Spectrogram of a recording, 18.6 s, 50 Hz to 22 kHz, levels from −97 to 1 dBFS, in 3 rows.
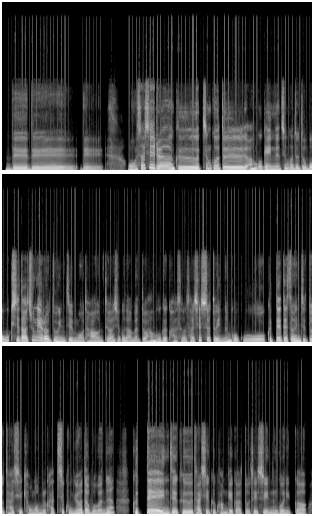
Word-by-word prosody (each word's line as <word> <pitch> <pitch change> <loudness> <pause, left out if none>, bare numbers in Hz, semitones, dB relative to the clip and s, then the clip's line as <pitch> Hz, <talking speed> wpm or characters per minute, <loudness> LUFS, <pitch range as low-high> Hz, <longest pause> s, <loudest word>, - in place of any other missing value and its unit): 네네. 180 - 0
네. 155 -3 -8 0.5
어 185 0 0
사실은 325 - +3
그 240 -4 +5
친구들 260 - +3
한국에 275 -2 +1
있는 185 +1 -1
친구들도 235 -5 -2
뭐 255 +4 +4
혹시 355 +1 0
나중에라도 270 - +1
인제 175 -2 -1
뭐 160 0 -5
다 160 -1 -5
은퇴하시고 225 - -4
나면 155 -6 -5
또 155 -1 -5
한국에 225 +1 -1
가서 155 -3 -9
사실 245 - -2
수도 325 -4 +1
있는 195 +9 -1
거고 165 - -2
그때 265 +5 0
돼서 295 -2 +1
인제 230 -2 +2
또다시 190 -5 -4
경험을 180 +1 -5
같이 175 +1 -6
공유하다 220 +8 -1
보면은 190 - -3 0.4
그때 290 0 +5
인제 195 -3 +2
그 180 -1 +2
다시 175 -1 -3
인제 165 - -5
그 170 0 -6
관계가 155 0 -5
또 - - -7
될 160 0 -4
수 155 +5 -2
있는 165 0 -4
거니까 185 +2 -3
195 Hz, 305 characters per minute, -24 LUFS, 170-255 Hz, 0.5 s, 그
